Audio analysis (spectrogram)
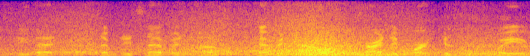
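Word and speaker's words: Aleon: No, he goes by Allen. Allen, interesting. Yep, but it's spelled A-L-E-O-N. go ahead and pull that spelling up here for you on screen. So it's A-L-E-O-N, so you can see what I'm saying. I know you can't see what I'm saying here, Dakota, but it's pronounced Allen.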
